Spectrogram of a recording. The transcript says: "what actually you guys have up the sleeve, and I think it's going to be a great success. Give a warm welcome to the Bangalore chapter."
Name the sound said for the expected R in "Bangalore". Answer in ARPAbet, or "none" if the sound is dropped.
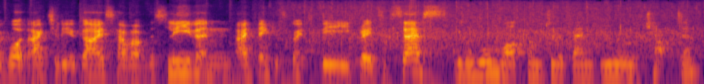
L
